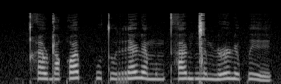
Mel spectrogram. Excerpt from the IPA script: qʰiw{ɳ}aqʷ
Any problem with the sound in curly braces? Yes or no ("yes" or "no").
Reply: yes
